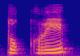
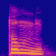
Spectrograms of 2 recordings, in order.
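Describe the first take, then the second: First: The middle consonants sound like k followed by r. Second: The middle consonants sound like ng followed by n. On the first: The speaker calls it wrong. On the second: The speaker calls it right. "Magiging tungnip"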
